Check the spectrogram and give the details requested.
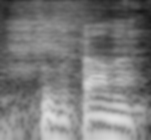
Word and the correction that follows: Vipassana: Ja, Vipassana. – Vipassana.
